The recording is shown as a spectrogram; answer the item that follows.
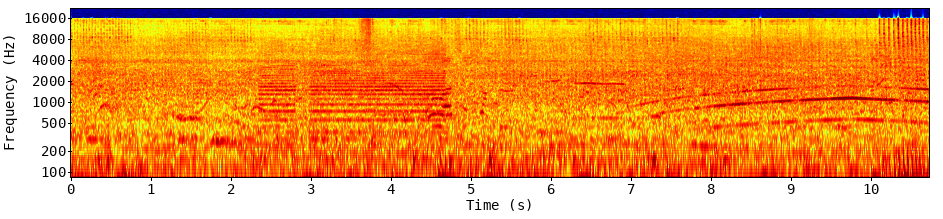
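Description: A siren winding up, its pitch rising over the last three seconds. Earlier, a steady pitched tone is held for about two and a half seconds. Both sound over street and crowd background.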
